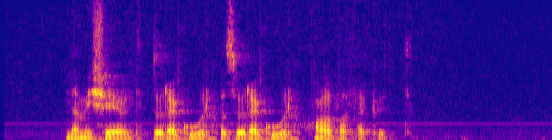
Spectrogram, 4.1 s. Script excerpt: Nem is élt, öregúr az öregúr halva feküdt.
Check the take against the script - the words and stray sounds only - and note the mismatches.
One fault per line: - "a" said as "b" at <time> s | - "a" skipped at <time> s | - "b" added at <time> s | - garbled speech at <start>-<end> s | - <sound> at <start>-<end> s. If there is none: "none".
none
